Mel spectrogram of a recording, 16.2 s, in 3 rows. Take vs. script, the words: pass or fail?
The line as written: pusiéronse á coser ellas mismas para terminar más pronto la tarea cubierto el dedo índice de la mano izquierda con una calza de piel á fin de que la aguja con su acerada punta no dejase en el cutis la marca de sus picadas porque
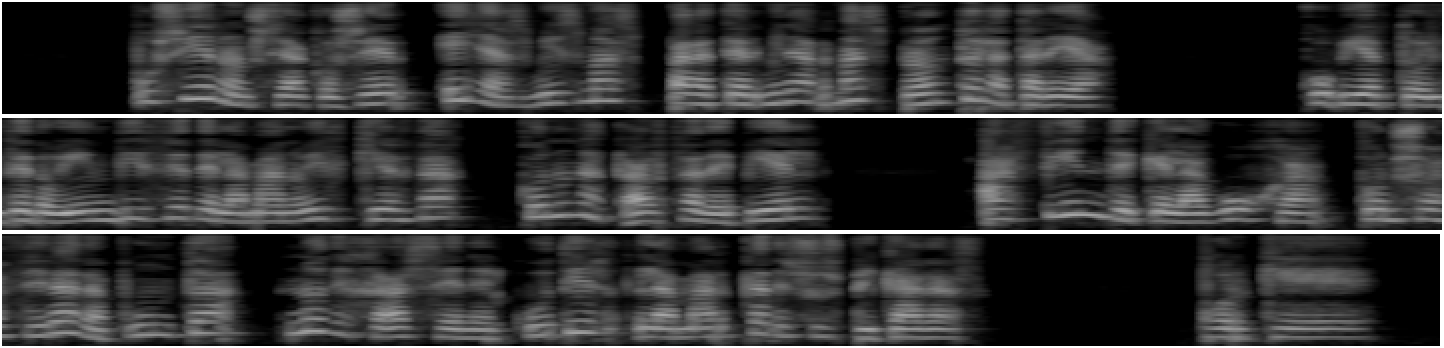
pass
